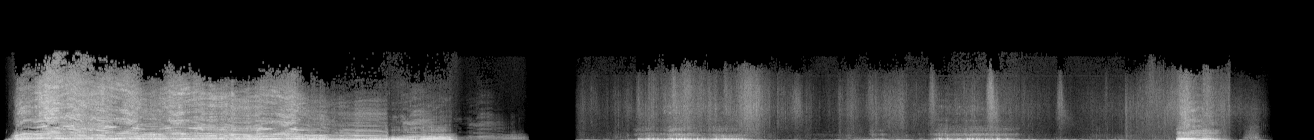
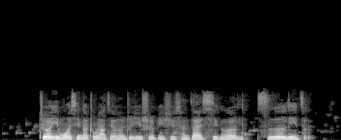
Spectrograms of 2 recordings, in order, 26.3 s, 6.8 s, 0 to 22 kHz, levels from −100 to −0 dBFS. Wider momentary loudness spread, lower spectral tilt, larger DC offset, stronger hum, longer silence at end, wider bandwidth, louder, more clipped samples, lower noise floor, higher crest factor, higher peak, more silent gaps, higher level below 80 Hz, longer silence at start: first, 17 LU vs 12 LU; second, -4.5 dB/octave vs -6 dB/octave; neither; neither; first, 1.75 s vs 0.65 s; first, 14 kHz vs 7.6 kHz; about the same, -17 LUFS vs -18 LUFS; neither; second, -56 dBFS vs -68 dBFS; about the same, 18 dB vs 16 dB; about the same, -2 dBFS vs -2 dBFS; first, 10.59-11.50 s vs none; first, -32 dBFS vs -66 dBFS; second, 0.2 s vs 0.8 s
